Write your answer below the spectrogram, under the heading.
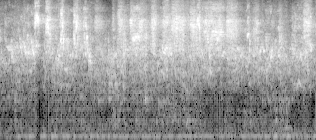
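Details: Budgerigar flock chatter in the morning, quick sharp chirps and squeaky warbling piled together, with a steady low hum underneath.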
